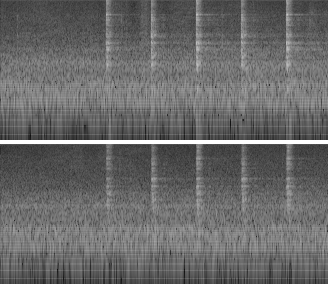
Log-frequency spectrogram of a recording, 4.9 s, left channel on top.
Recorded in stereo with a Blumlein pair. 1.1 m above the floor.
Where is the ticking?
50° left, 3 m.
